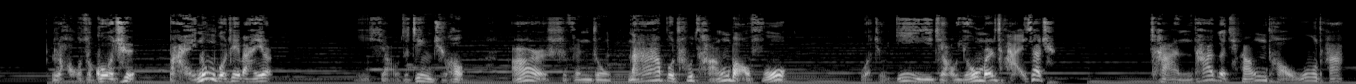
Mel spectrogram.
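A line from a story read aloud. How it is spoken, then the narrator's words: Low, hushed voice. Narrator (Chinese): 顾四压低嗓门说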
